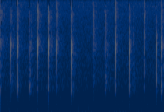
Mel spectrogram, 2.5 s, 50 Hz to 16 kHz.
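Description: Keys of a Rii i8 mini wireless keyboard being typed on, a quick, irregular run of faint clicky keypresses, about six a second.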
